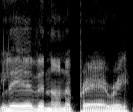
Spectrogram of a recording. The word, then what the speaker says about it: prairie: De sier vel prayer. De sier jo prairie. De sier ikke prayer. De sier prairie.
